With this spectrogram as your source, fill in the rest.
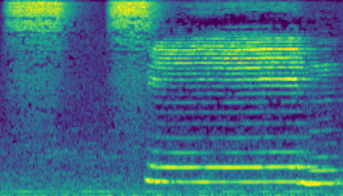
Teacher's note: سین کو ادا کریں گے تو اس میں ہلکی باریک سی سیٹی کی آواز آئے گی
